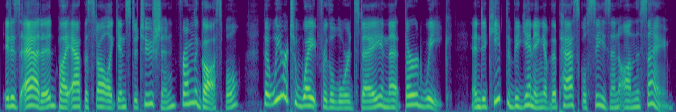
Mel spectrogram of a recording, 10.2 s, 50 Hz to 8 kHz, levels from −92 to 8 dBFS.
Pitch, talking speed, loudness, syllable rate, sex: 210 Hz, 200 wpm, -18 LUFS, 5.1 syllables/s, female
